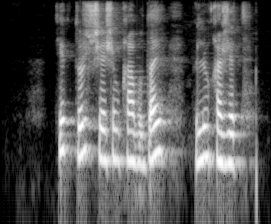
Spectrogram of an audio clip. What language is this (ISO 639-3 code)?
kaz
